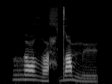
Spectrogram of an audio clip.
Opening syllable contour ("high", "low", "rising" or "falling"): high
